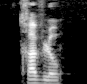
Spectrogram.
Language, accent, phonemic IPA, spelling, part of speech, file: French, France, /tʁa.vlo/, travelo, noun, LL-Q150 (fra)-travelo.wav
- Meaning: 1. transvestite, drag queen 2. transsexual, transgender, tranny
